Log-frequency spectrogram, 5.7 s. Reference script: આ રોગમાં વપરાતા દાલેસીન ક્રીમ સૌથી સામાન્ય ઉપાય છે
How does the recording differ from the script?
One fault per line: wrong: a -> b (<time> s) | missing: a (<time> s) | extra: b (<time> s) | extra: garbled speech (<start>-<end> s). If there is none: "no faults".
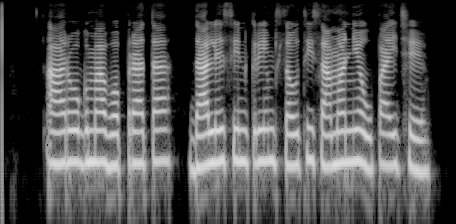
no faults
